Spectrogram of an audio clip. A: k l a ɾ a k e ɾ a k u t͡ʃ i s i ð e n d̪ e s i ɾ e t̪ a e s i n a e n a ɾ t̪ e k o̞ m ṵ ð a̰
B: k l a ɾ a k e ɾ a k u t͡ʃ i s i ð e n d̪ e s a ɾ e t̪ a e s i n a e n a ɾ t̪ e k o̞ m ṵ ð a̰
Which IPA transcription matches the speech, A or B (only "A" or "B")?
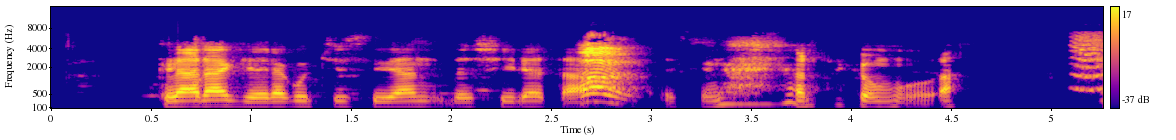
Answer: A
